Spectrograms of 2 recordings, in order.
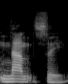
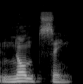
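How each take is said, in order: First: The name is given an English pronunciation. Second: The name is given a French pronunciation. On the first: The speaker calls it wrong. "it's spelled Nancy. I'm sure you know it's not pronounced like that" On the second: The speaker calls it right. "it's probably pronounced something like Nancy"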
